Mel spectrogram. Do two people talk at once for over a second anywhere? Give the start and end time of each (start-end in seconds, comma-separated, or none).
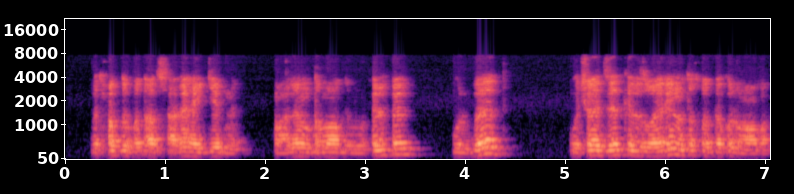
none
